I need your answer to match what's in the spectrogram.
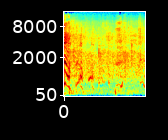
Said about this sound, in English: If we can give him a hand clap.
